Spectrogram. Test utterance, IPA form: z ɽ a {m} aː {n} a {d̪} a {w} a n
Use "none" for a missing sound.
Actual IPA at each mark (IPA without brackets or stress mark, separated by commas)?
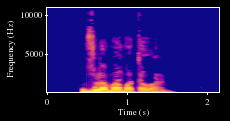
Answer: m, m, t̪, w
